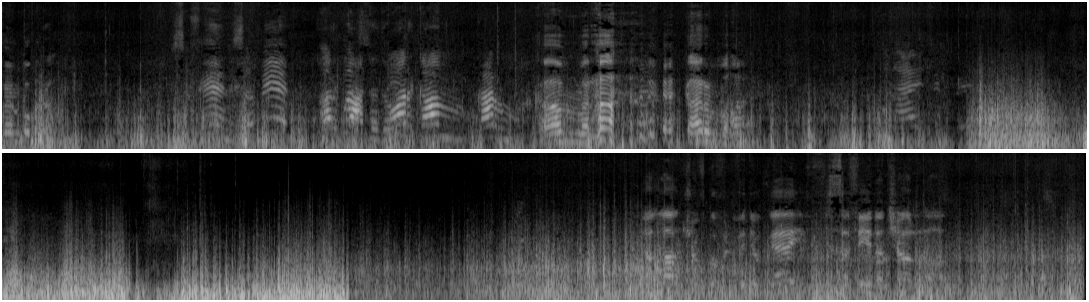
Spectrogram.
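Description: Water splashes against a pedal boat.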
